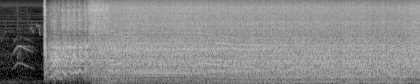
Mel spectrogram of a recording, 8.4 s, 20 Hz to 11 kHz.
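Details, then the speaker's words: 1987 Ford F150 4x4 inline-six after distributor install and timing set, started by jumpering the solenoid, which proves solenoid and starter good: brief crank, instant catch, steady even idle with no misses or knocks; healthy start. "if it turns over and starts which it does then you know your solenoid is good and you know your starter is good so let's start it up"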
